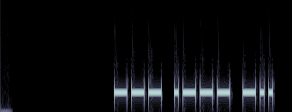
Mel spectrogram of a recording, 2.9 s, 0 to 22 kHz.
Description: Morse code, heard as a keyed tone, about 27 wpm, 700 Hz. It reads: OJD
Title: USA Call Sign Postfixes - 3 Letters 28wpm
